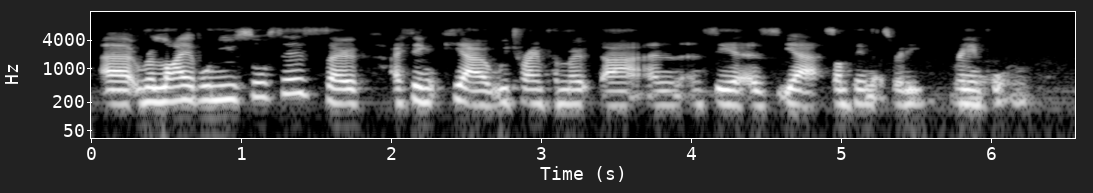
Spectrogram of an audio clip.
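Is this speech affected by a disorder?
No.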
